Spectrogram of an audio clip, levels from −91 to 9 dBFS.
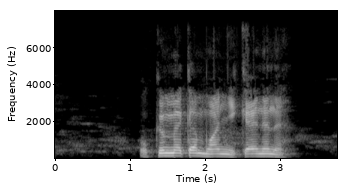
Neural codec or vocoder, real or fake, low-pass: none; real; 7.2 kHz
